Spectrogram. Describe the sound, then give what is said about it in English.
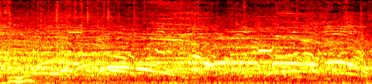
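A crowd of thousands cheers and shouts continuously for Donald Trump in New York City, many voices overlapping into a loud, sustained roar with rising and falling yells throughout. “Donald Trump, who is a criminal, Donald Trump, who is a felon, Donald Trump, who is one of the most corrupt people you could ever imagine, greeted by thousands of people cheering yesterday.”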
